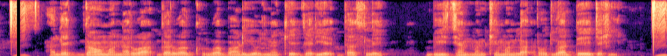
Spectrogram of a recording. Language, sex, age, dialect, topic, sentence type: Chhattisgarhi, male, 18-24, Eastern, agriculture, statement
